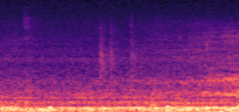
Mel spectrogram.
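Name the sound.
subway train riding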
